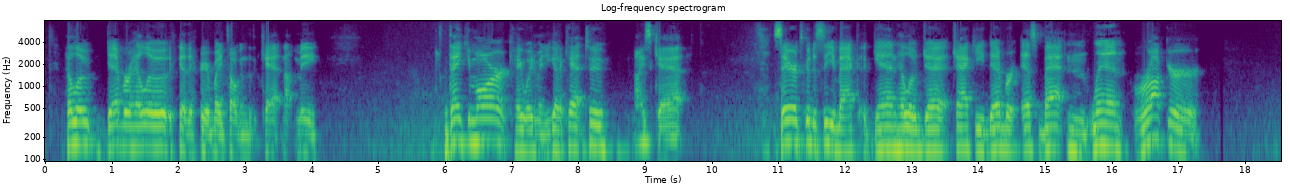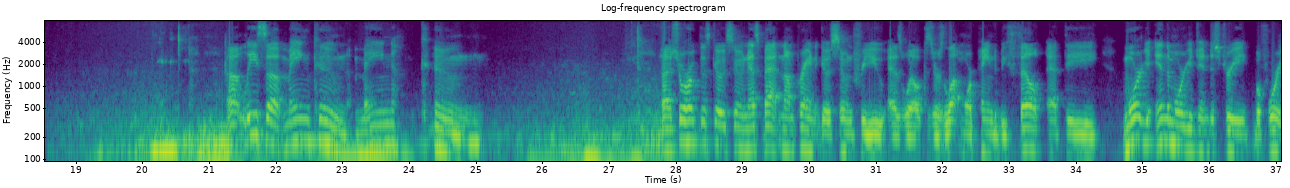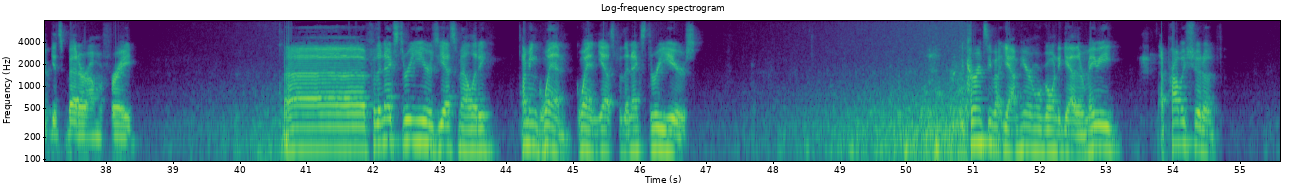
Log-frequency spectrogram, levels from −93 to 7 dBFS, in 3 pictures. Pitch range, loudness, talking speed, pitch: 110-145 Hz, -16 LUFS, 130 wpm, 130 Hz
